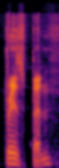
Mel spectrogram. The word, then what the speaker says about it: Brisbane: It's pronounced Brisbane, and Brisbane, yes. Yeah. Well, in New York we call it Brisbane.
